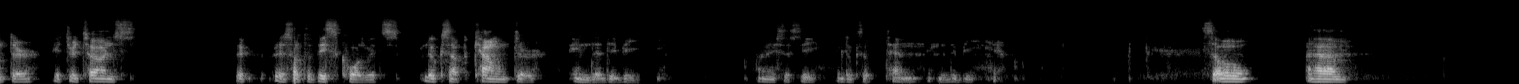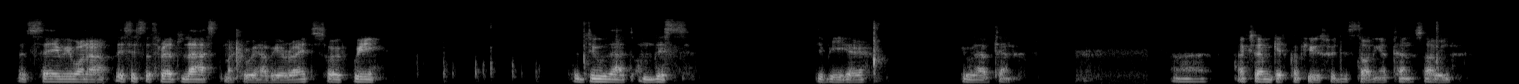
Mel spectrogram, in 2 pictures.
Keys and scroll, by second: 16.4 Left, 16.8 Return, 18.8-21.7 typing, 22.6 Escape, 23.8 alt+Return, 29.4 BackSpace.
